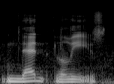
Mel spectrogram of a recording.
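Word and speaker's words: Ned Leeds: Ned Lees.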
